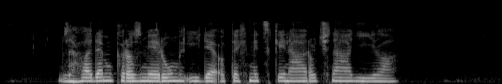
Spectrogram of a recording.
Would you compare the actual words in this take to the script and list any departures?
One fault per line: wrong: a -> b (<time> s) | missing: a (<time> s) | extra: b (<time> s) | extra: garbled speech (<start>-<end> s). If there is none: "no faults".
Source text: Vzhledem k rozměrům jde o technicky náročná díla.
no faults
